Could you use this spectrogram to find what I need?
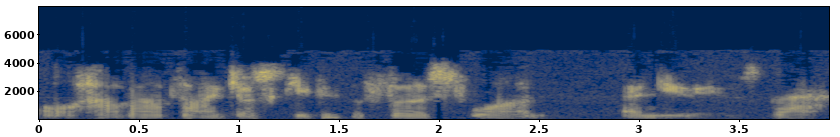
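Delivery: spoken very close on the mic. Retelling what an actor said when asked for three takes: Patrick Stewart voice. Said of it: "he says very close on the mic".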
